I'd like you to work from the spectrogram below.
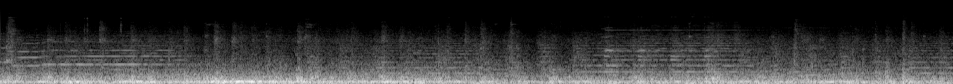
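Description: Steady rumbling of a train running in the video game The Raven: Legacy of a Master Thief, dense and fairly loud, with a low mechanical roar and faint rhythmic clatter throughout.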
